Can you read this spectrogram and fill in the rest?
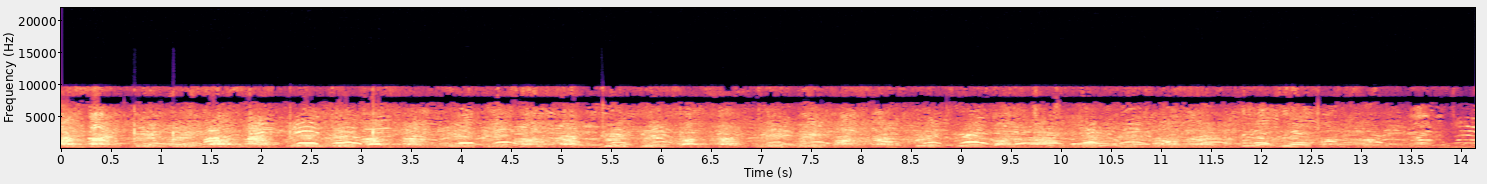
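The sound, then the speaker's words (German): A large protest crowd chants in unison outdoors on Potsdamer Platz in Berlin, many voices rising and falling in a steady rhythmic pattern at a loud, even level. “Allein diese Massen, die da zusammenkommen, sind relativ beeindruckend. Das hier ist der Potsdamer Platz vor ungefähr anderthalb Stunden.”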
